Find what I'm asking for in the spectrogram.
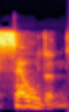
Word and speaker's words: Selden: It's Psychology of the Stock Market, written by a guy called Steddon. If my memory, I always get his surname wrong. Yes, Selden, sorry, S-E-L-D-E-N, Psychology of the Stock Market, 1912.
